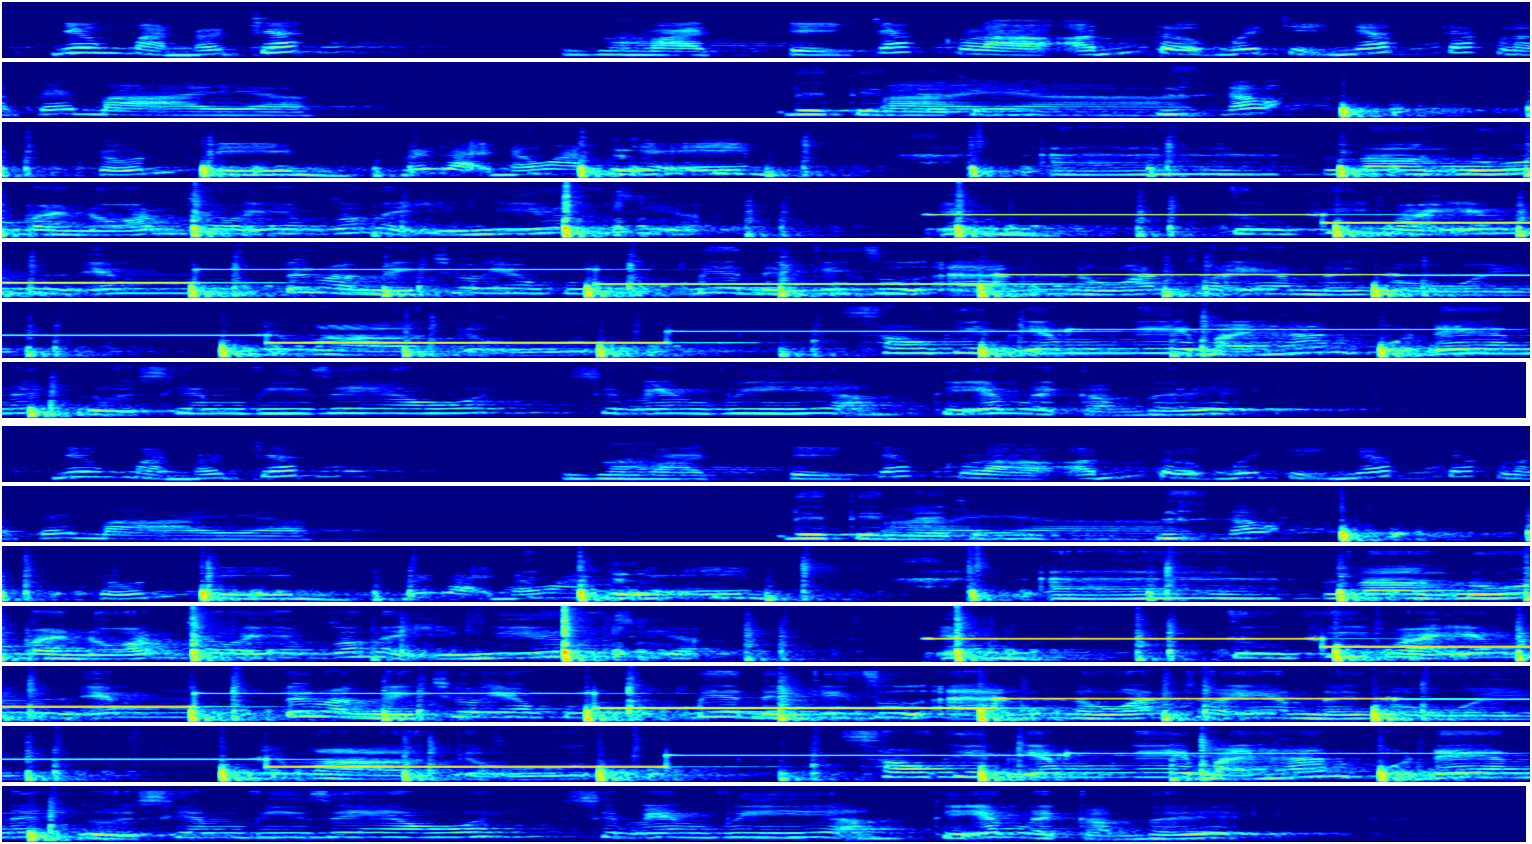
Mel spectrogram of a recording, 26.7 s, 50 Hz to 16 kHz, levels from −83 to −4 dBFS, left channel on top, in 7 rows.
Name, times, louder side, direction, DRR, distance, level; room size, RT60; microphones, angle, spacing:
voice 1, 0.1-0.8 1.5-4.6 6.0-7.0 7.9-9.6 13.8-14.1, left 4 dB, 55° left, 0.8 m, -48 dB
voice 2, 1.4-1.7 5.8-6.9 9.1-9.5 9.9-13.3 13.8-14.1 14.5-19.2 19.7-20.7 21.2-26.2, right 2 dB, 30° right, 0.9 m, -45 dB
sound 1, 7.2-8.7 9.1-9.3 9.5-9.7 10.0-10.2 10.5-10.6 11.0-11.2 11.4-11.6 11.9-14.5 14.8-15.5 15.7-18.4 18.7-22.3 22.5-23.2, right 2 dB, 60° right, 1.1 m, -40 dB
sound 2, 13.8-22.8, right 5 dB, 80° right, 1.0 m, -35 dB
24.5 x 23.0 x 7.0 m
head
